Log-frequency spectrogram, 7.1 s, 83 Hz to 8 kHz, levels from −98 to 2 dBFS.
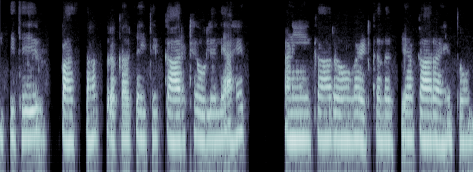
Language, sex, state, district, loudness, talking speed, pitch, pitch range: Marathi, female, Maharashtra, Chandrapur, -19 LUFS, 125 wpm, 195 Hz, 190-200 Hz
